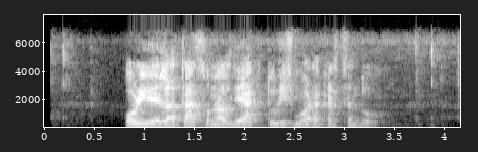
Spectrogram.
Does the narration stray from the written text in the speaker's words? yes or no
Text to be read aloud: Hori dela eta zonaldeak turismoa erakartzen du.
no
